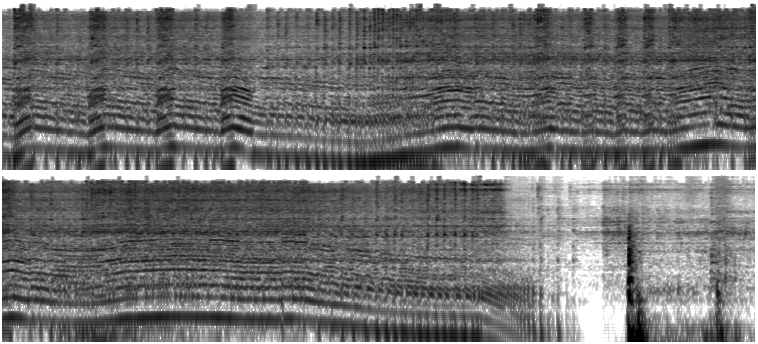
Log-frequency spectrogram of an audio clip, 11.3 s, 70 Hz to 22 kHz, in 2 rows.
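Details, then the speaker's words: Stihl MS181C two-stroke chainsaw, first start after a carburetor rebuild with a cheap kit on its aftermarket carb (before repair it ran rough, low on power, then wouldn't start); primer pumps, choke, one pull. Crisp steady high rev with brief surges for about nine seconds, then shut off; running normally. "nice one did not think that was going to start as easily as I did few pumps of the primer throw on the choke one pull where she goes"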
